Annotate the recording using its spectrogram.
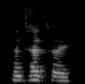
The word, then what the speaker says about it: Entente: Well, I may be saying that wrong. Entente? – Okay. Well, it's not going to be England and Germany because they didn't like each other. – There's the spelling, look. – Entente. – Yeah.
